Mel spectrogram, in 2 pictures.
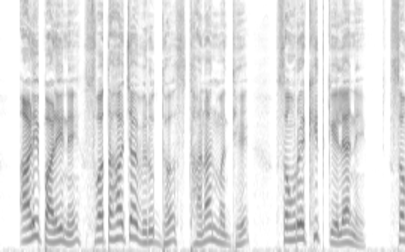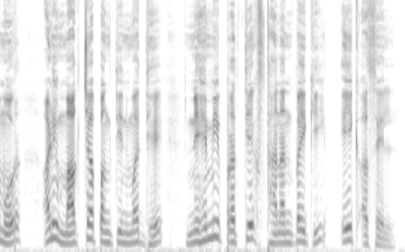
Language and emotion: Marathi, neutral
